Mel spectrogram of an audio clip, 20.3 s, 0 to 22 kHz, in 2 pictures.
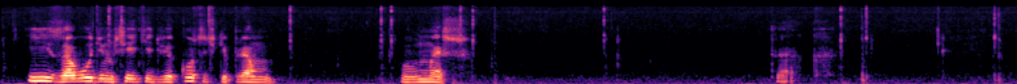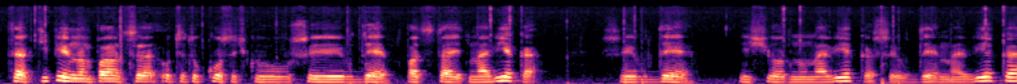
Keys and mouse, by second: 1.3 shift+click, 2.3-3.3 drag, 4.8 shift+click, 6.4-8.8 drag, 8.9-10.1 middle drag, 10.7 click, 11.6 KP_1, 14.0 shift+d, 16.8 shift+d, 19.3 shift+d.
